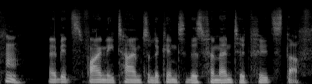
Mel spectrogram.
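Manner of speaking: plain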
